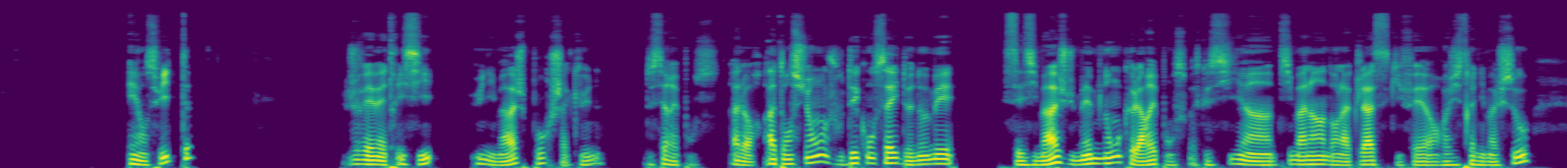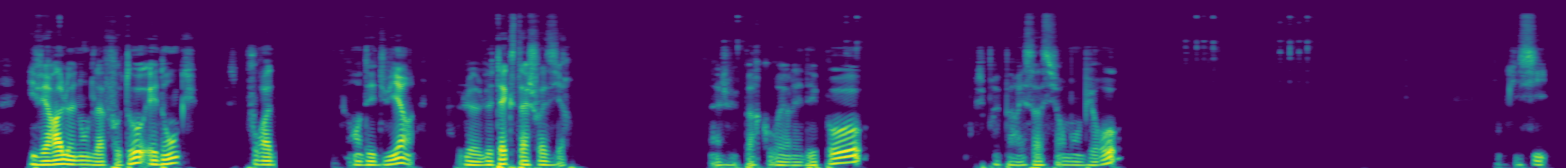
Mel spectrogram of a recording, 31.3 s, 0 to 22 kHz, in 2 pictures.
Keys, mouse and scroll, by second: 0.0-0.9 typing, 2.1-2.4 scroll up 2, 2.8-3.1 scroll up 2, 7.7 click, 23.0 click, 24.2 click, 27.6 click, 28.6 click.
